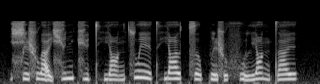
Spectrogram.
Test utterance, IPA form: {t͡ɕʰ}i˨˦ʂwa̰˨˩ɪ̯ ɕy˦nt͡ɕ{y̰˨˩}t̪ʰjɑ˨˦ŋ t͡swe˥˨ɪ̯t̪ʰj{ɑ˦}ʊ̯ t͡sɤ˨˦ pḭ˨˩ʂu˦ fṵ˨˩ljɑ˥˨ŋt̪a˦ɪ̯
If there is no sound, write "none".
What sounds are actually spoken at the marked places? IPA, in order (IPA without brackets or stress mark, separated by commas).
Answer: ɕ, y̰˨˩, ɑ˦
